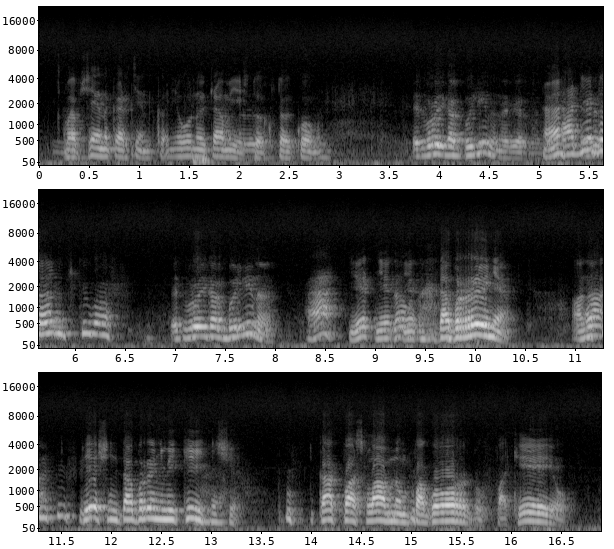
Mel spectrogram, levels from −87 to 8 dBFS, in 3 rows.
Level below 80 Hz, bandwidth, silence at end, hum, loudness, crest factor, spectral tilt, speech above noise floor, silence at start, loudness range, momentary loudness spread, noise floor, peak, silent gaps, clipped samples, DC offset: -50 dBFS; 12.5 kHz; 0.35 s; none; -22 LUFS; 18 dB; -9 dB/octave; 29 dB; 0.25 s; 9 LU; 17 LU; -50 dBFS; -4 dBFS; none; under 0.1%; under 0.1%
